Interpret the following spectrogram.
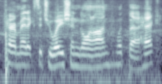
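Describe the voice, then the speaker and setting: A man's voice: fairly high pitch, level tone, brisk. A man in his thirties filming himself at arm's length, giving sarcastic running commentary on a road trip. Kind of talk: casual vlog narration to camera. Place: city streets outdoors, later inside a truck cab at night. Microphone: handheld camera at arm's length. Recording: noisy street and traffic background.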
